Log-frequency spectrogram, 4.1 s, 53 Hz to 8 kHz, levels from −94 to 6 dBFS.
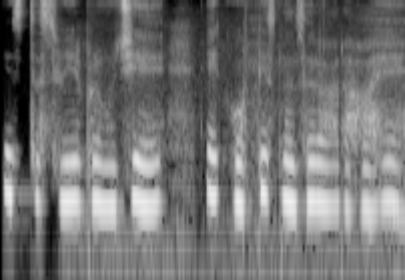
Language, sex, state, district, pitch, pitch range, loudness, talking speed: Hindi, female, Arunachal Pradesh, Papum Pare, 215 Hz, 205-230 Hz, -14 LUFS, 150 wpm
